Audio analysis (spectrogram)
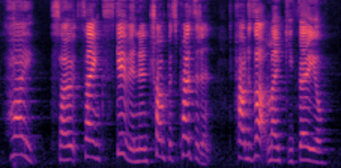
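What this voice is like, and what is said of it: Put-on Australian accent. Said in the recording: “your Australian one”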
